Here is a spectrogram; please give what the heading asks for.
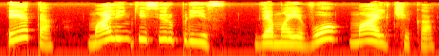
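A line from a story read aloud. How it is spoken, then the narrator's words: Plain. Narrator (Russian): сказала она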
